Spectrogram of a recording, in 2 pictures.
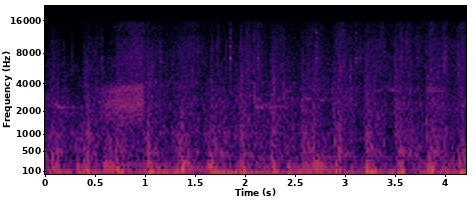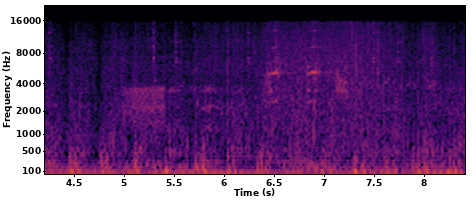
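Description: Horses in Red Dead Redemption 2 clip-clop steadily on the ground, with a brief whinny or two rising over the hoofbeats, close by and fairly loud against low game ambience, no talk.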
